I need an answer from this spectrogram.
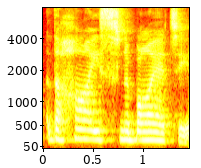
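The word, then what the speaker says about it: Highsnobiety: Can you tell us the high snobiety, is that how you pronounce it? – Yeah, story.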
